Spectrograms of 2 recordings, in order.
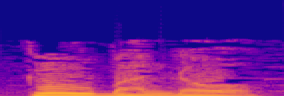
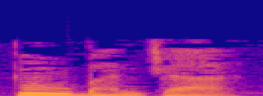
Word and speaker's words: Cưu Bàn Đồ: Đúng ra những chữ này phải đọc là Cưu Bàn Đồ, nhưng hiện nay những người tụng chú đều đọc là Cưu Bàn Trà. Có lẽ Cưu Bàn Đồ cũng biết mình bị đổi tên rồi, do vậy quý vị có đọc là Cưu Bàn Trà thì cũng được linh ứng như nhau, cho nên tên gọi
